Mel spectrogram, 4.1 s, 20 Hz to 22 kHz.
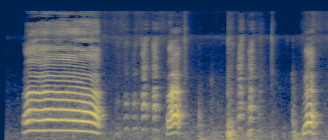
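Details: Nigerian Dwarf goat, a 3-year-old kept by owners, bleating to communicate with them: one long, loud, steady nasal bleat, then several shorter, softer wavering bleats and small murmured sounds.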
